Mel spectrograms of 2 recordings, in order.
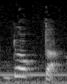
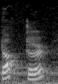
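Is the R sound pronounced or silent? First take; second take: silent; pronounced. First: The R sound is silent. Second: The R sound is pronounced. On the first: The speaker calls it right. "it's doctor" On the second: The speaker calls it wrong. "not doctor"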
